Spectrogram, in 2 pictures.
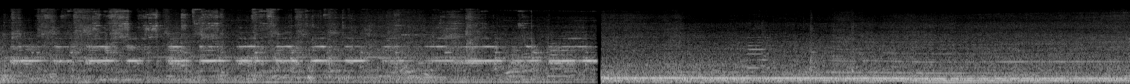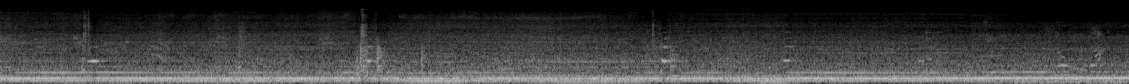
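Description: Heavy diesel machinery running: the engines of an excavator and a lowboy truck, with clicking and rattling in the first few seconds. After that the excavator's engine runs at steady revs under load as its arm sets a concrete barrier block in place, with a couple of sharp metallic knocks.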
